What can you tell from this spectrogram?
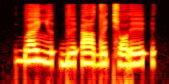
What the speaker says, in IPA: ba˦ʎə˨ʔbe˨ʔ a˦˨dˤə˦cɔ˨ ɾe˦ʔ

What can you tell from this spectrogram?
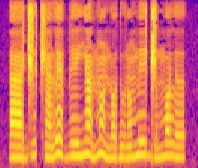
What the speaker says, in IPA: aː˨d͡ʒɨ˧t͡ʃã˨ lɛ˦˨beː˧jã˦˨ mɔ̃˦˨nɔ˨ɗu˨ ɾɔ̃˧meː˦d͡ʒə˨mɔ˦ lə˦

